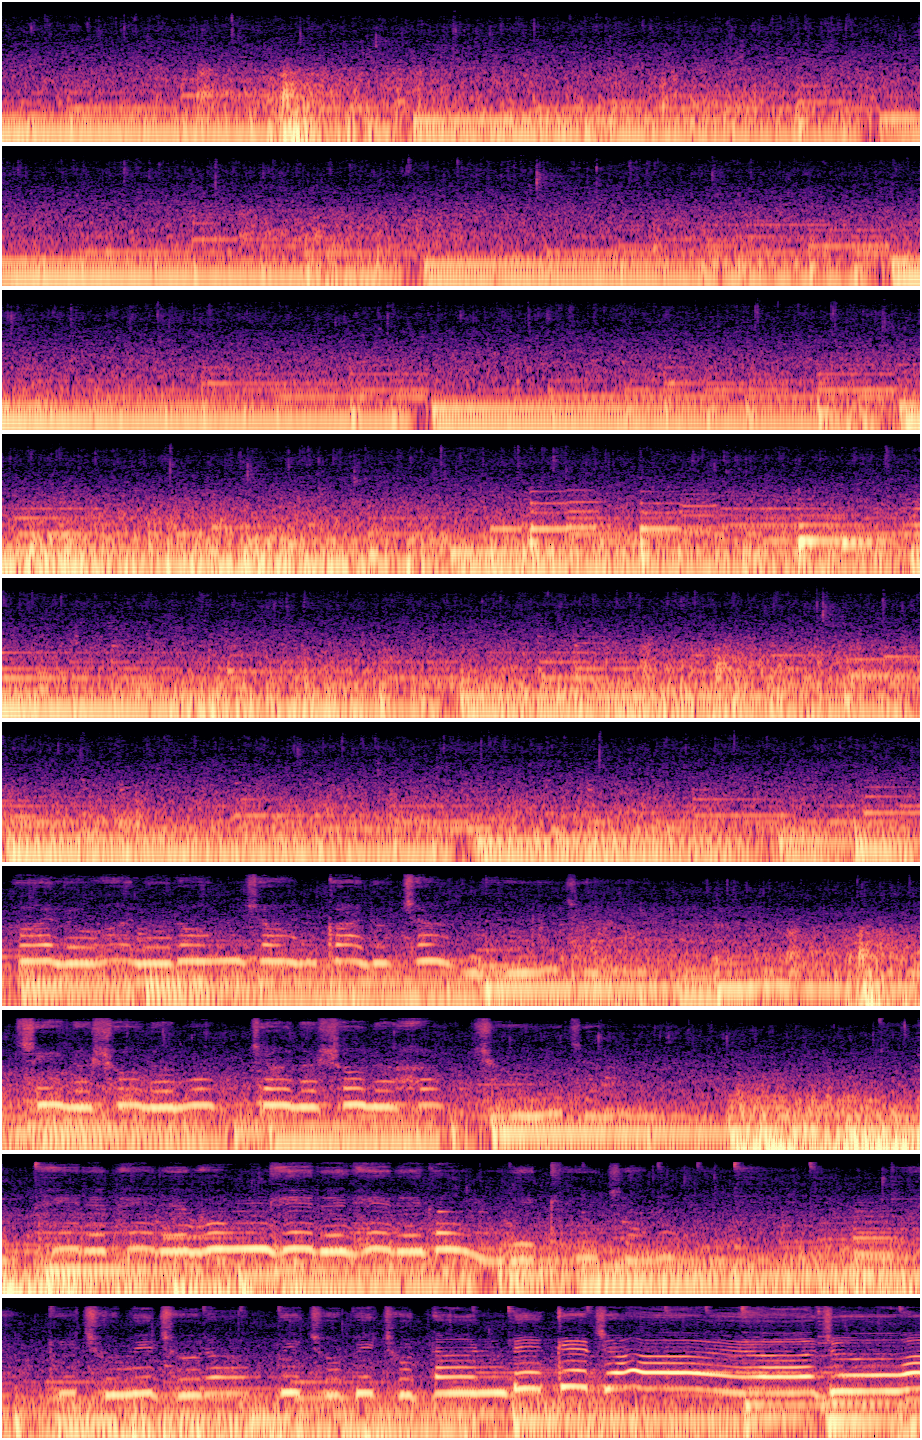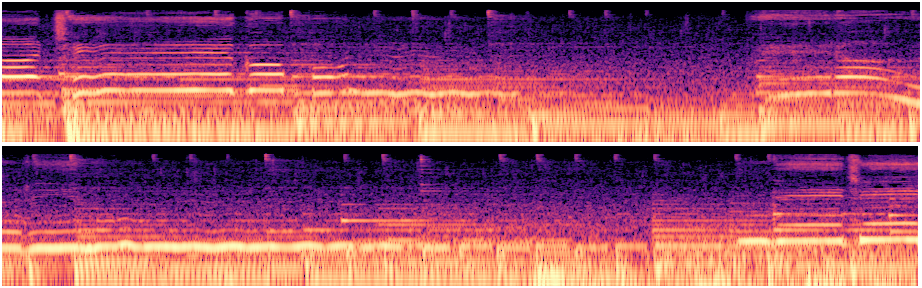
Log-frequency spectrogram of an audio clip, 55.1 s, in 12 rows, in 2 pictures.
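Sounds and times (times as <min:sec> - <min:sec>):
low thunder rumble: 0:00.0 - 0:55.0
rain hissing: 0:00.0 - 0:55.0
soft music with low held notes: 0:00.0 - 0:55.0
sharp thunder crack: 0:00.9 - 0:04.1, 0:13.7 - 0:27.5, 0:30.0 - 0:34.0, 0:35.8 - 0:43.2.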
